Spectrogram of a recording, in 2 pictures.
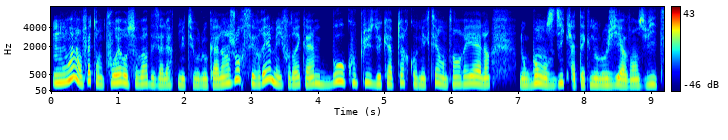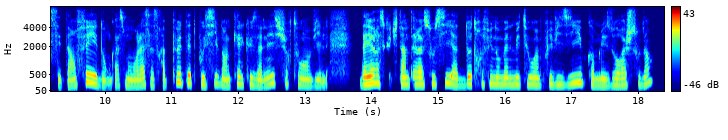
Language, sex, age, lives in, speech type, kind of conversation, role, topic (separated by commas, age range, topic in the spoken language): French, female, 25-29, France, read, expert-assistant, expert, Mon application météo prédit souvent la pluie alors qu’il ne tombe pas une goutte. Quels sont les problèmes techniques ou scientifiques qui peuvent expliquer ces erreurs de prévision ?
